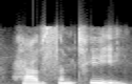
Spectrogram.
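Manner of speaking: slow, deliberate demo; drawn-out teacher model; slow, clear model. Shown as a demonstration. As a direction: let each word ring slowly. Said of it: "listen until you hear my voice echoing".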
